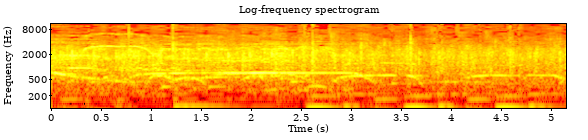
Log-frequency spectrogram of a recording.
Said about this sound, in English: give another big hand.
